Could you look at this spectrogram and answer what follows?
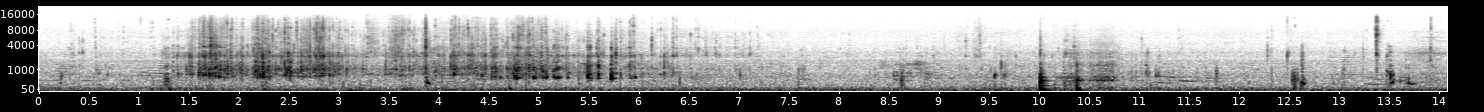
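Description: Oreo milk tea slurped up through plastic straws: a run of wet, crackly sucking and gurgling for about five seconds, then a few small clicks and one sharp knock about ten seconds in.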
